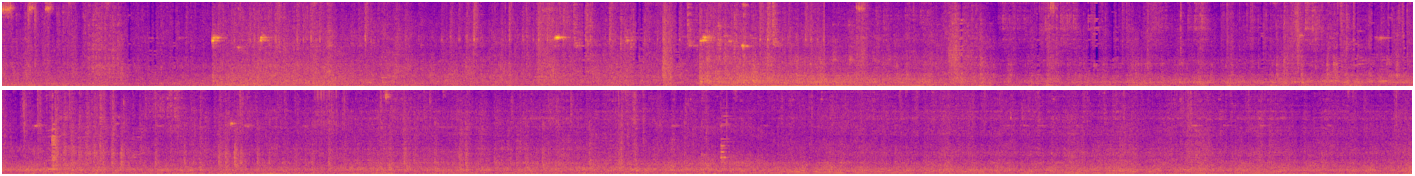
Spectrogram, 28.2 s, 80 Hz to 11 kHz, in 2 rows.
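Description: BMEŽ 31 heritage tram running on street track, heard from inside its wooden driver's cab: a steady low motor hum over the rumble of wheels on the rails, its pitch shifting now and then, with one sharp knock about seven seconds in.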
